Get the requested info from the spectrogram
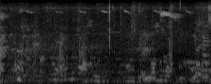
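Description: Faint background of distant voices, with scattered short high chirps of small birds, one of them a little louder about three seconds in.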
